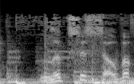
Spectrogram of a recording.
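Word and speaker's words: Luksusowa: So why is Luxusova vodka still so hard for people to say? Alright, fine. We totally understand. Polish is hard. Luxusova vodka.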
